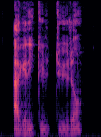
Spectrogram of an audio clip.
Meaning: agriculture
- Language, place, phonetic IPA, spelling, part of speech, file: Occitan, Béarn, [aɣɾikylˈtyɾo], agricultura, noun, LL-Q14185 (oci)-agricultura.wav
